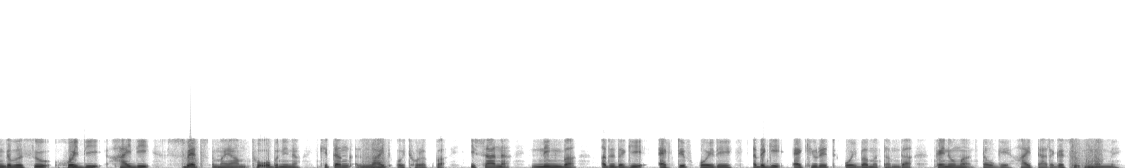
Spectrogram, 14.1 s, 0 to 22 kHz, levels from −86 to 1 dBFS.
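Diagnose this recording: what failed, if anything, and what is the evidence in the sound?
The whole take went through a Bluetooth CVSD headset codec, and the damage is plain: it's cut off at 4 kHz, s sounds turn scratchy, and a granular hiss sits underneath. One-bit up/down coding with an adaptive step, which fits a 64 kbps headset link.

Bit errors on a Bluetooth voice link show up at 2.28–2.55 s (right before "ꯃꯌꯥꯝ ꯊꯣꯛꯑꯕꯅꯤꯅ"), 4.53–4.88 s and 13.37–13.80 s as a rushing crackle, not clicks. That's the radio link flipping bits. The last burst is roughest, with an error rate of several percent.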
